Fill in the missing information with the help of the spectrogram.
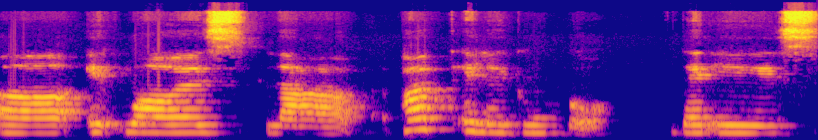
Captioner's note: non-english speech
